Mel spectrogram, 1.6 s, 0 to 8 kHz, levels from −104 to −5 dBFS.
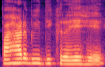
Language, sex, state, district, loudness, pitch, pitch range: Hindi, male, West Bengal, Alipurduar, -18 LUFS, 180 Hz, 155-190 Hz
